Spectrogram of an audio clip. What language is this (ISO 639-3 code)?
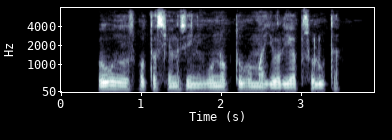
spa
